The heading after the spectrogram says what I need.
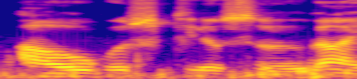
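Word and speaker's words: Augustinus: 어그스틴은 영어식발음이고요. 아오그스티누스가 이제 라틴 식발음입니다.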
